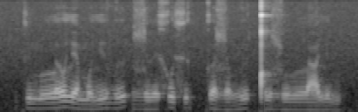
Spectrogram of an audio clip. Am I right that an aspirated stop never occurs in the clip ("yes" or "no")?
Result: yes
